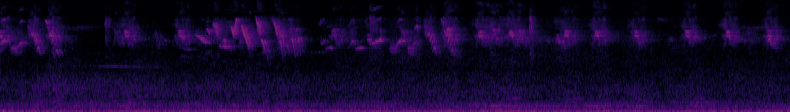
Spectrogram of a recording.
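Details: Caged Double-collared Seedeater (coleiro) of a managed pair, singing when the female appears: dense bursts of high, sharp chirps and trills repeating through the stretch, loudest near the start, with a constant low background hum.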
